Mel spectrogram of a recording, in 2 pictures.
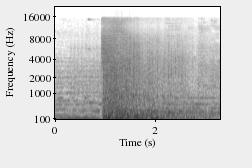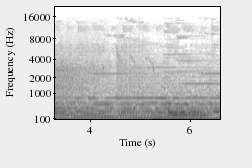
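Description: A sudden loud mortar cannon boom in the video game Valkyria Chronicles that rumbles and decays slowly over several seconds, with no voices.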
